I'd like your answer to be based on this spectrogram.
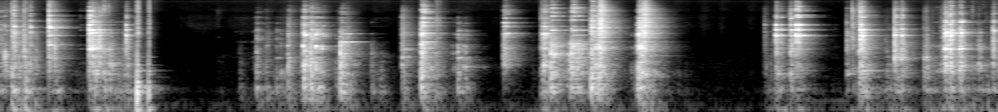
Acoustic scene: kitchen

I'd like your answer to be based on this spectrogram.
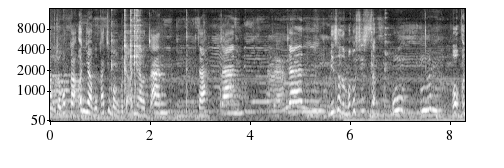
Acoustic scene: restaurant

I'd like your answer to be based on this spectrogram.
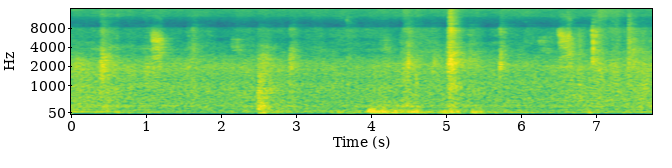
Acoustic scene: residential area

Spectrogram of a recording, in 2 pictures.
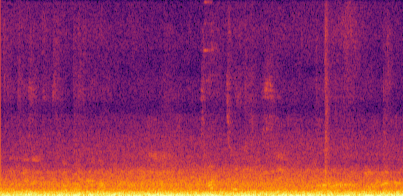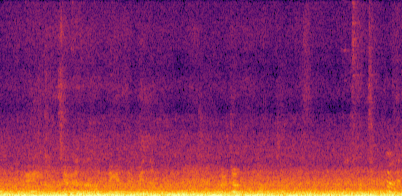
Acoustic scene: subway train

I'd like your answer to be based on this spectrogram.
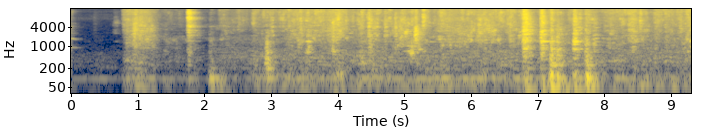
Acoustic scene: kitchen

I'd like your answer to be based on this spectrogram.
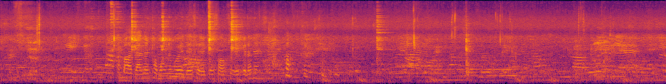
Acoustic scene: restaurant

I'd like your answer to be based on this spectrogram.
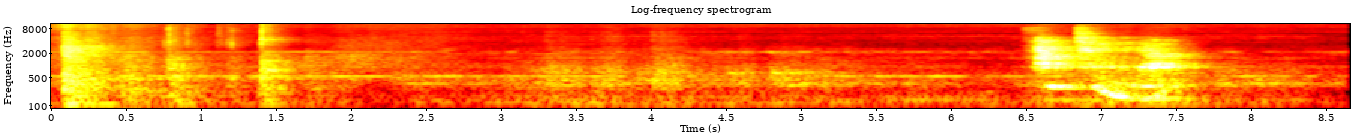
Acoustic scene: elevator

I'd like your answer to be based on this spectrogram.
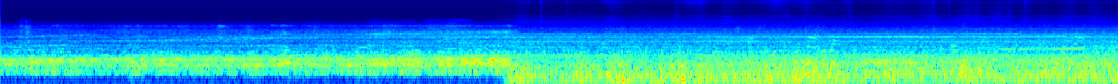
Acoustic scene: subway train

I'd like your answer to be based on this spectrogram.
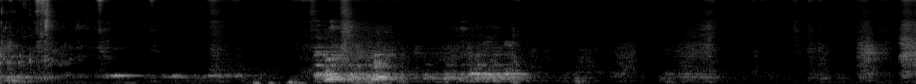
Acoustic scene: restroom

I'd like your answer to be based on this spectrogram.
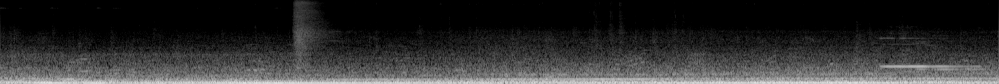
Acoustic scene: bus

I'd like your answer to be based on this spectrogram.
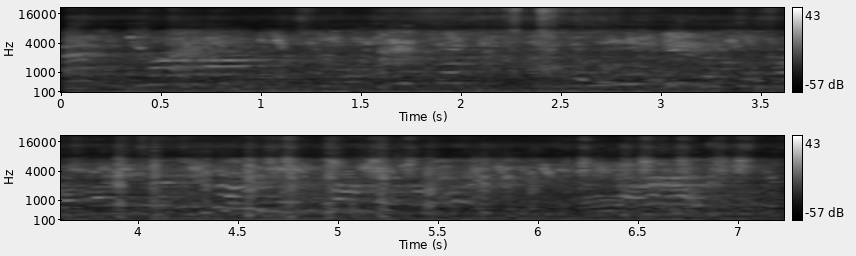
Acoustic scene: park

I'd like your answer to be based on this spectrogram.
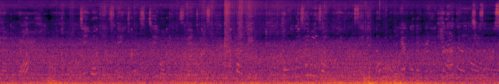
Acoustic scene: car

